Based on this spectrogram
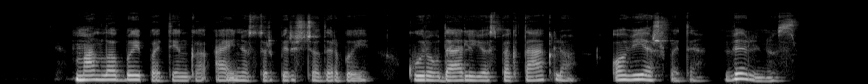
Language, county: Lithuanian, Vilnius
